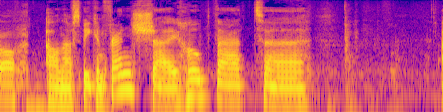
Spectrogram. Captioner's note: speaking FRENCH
